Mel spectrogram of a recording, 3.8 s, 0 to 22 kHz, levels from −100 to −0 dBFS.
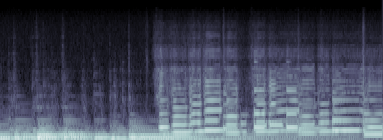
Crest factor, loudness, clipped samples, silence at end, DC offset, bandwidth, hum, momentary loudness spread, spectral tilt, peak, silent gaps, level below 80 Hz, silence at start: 14 dB; -23 LUFS; under 0.1%; 0 s; under 0.1%; 5.8 kHz; none; 5 LU; -10 dB/octave; -6 dBFS; none; -30 dBFS; 0 s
